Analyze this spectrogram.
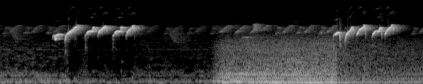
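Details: Singing scarlet minivet, local name mantenan: two bursts of three or four rising whistled notes, separated by about a second of broadband rushing noise.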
